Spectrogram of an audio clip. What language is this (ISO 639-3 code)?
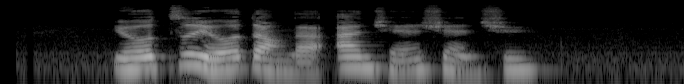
zho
